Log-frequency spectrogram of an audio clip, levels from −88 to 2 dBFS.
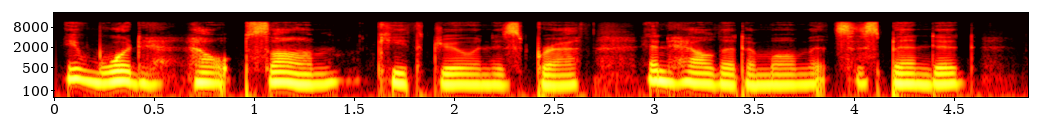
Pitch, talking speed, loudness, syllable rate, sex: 170 Hz, 170 wpm, -19 LUFS, 4.3 syllables/s, female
